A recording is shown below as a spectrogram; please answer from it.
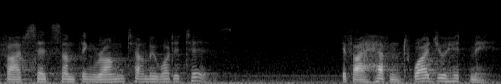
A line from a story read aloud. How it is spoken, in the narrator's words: Jesus quietly says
